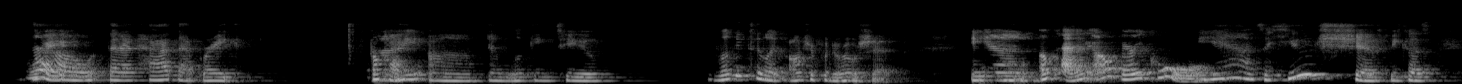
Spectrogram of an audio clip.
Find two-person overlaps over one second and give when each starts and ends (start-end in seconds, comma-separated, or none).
none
